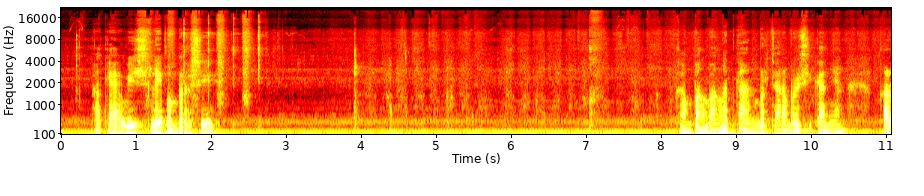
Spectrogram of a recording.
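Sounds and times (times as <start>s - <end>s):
steady low hum: 0.0s - 11.0s
cloth wiping a refrigerator: 4.0s - 11.0s.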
